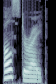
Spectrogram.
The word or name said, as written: ulsterite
